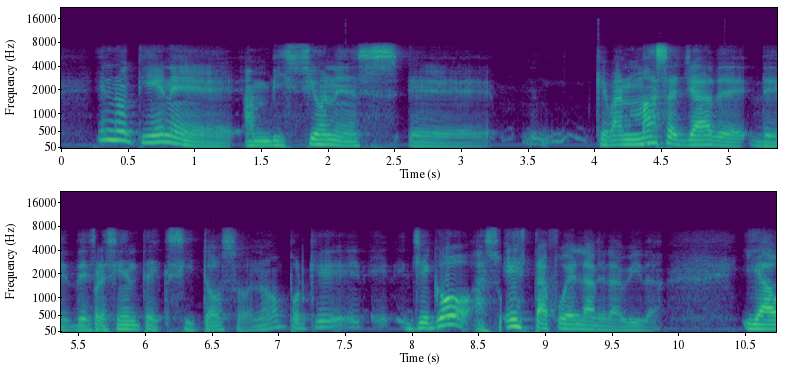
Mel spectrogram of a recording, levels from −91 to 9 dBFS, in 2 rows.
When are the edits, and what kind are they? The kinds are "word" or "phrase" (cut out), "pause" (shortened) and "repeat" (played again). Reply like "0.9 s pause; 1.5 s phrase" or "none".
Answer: 1.4 s word; 5.6 s phrase; 8.7 s word; 9.4 s word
